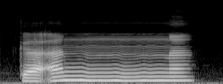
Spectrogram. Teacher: bacaan gunnah, nunnya harus ditahan. Tandanya tasdid adalah nunnya, berarti dia maksudnya adalah double.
